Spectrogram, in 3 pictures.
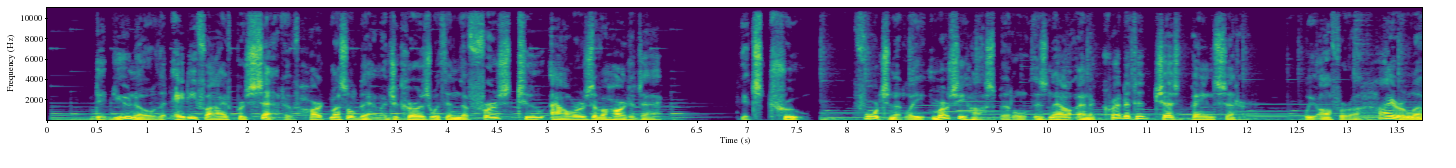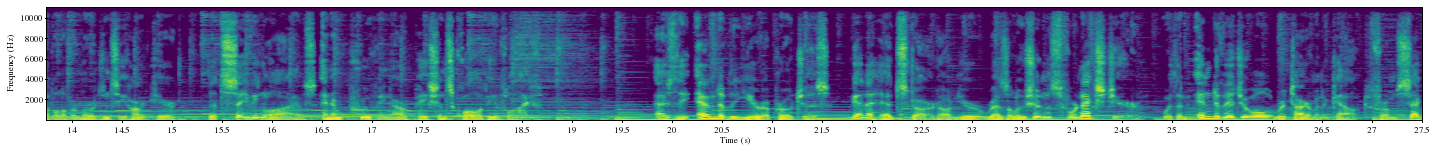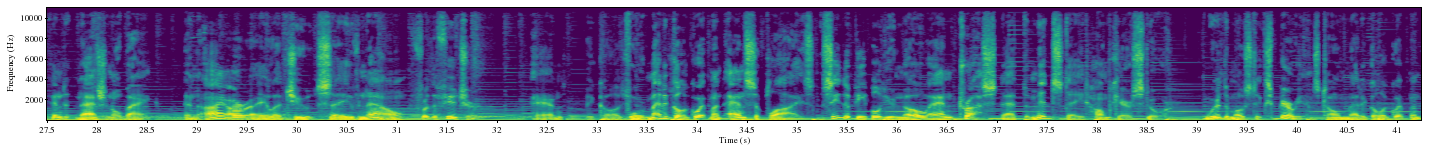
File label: VO Demo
